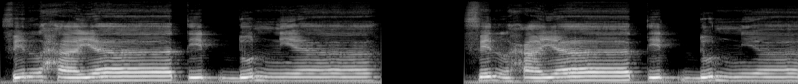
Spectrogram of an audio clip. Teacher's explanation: Nun jelas, ya jelas. Dan di sini tidak boleh dengung. Oke? Tidak boleh dengung. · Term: izhar wajib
